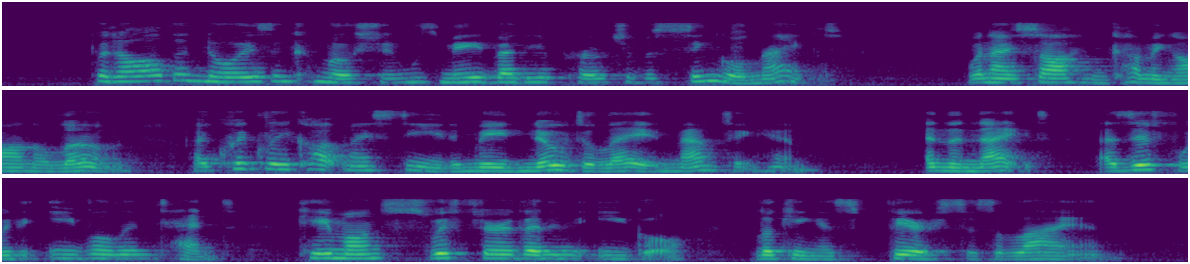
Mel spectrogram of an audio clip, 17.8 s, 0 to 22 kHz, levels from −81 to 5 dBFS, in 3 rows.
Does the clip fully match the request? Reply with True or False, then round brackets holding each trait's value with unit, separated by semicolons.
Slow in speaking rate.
False (180 wpm)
